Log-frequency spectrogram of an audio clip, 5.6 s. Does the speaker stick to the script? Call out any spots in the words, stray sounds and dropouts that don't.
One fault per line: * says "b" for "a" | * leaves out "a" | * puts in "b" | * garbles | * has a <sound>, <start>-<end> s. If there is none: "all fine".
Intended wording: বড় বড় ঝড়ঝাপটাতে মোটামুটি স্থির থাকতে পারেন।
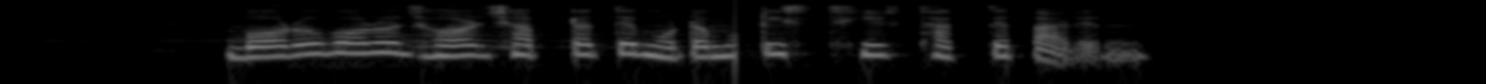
* has a dropout, 2.8-2.9 s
